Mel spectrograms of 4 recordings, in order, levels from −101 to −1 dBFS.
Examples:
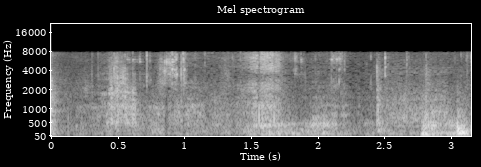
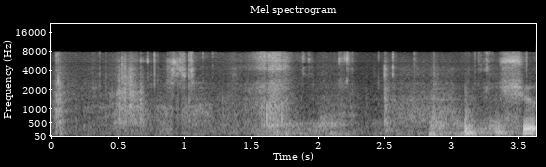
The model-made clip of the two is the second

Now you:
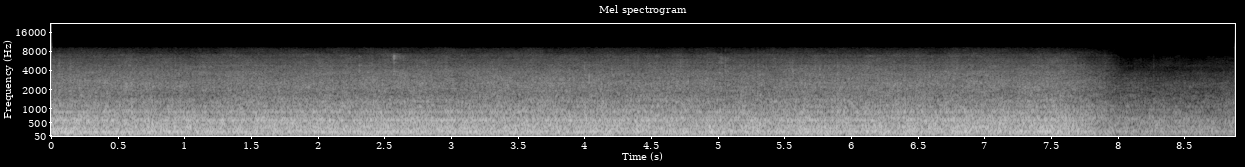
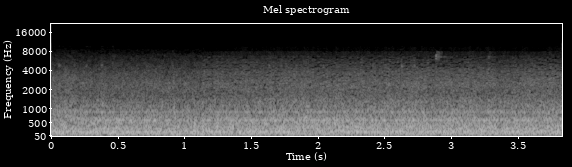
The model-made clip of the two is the first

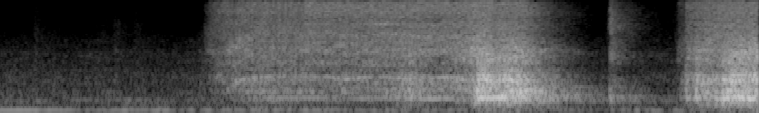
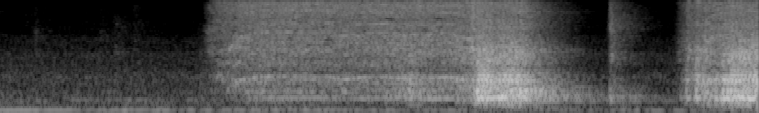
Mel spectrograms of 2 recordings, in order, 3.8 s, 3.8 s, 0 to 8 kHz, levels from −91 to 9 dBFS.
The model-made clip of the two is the first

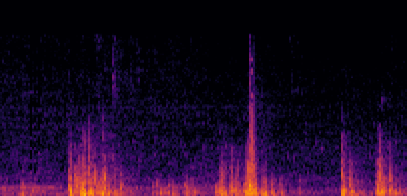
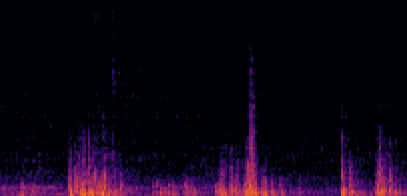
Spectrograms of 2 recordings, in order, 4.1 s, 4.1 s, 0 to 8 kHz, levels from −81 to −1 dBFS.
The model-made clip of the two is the second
